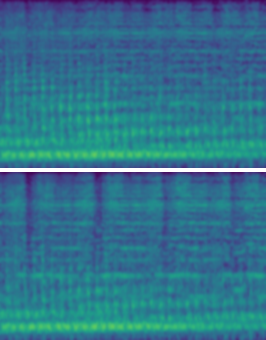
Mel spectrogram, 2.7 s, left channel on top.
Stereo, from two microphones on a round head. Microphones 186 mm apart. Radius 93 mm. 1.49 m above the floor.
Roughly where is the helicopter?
Left.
